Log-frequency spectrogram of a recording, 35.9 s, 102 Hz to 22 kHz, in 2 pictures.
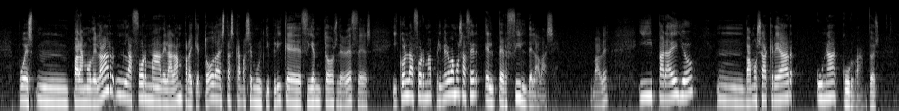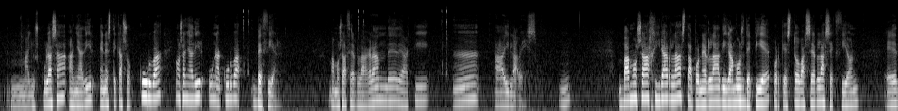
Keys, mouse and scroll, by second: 18.4 shift+a, 25.2-28.7 drag, 28.7-35.9 middle drag.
